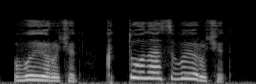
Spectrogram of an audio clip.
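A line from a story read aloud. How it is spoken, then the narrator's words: Whiny, tearful voice. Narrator (Russian): Барин плаксивым голосом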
